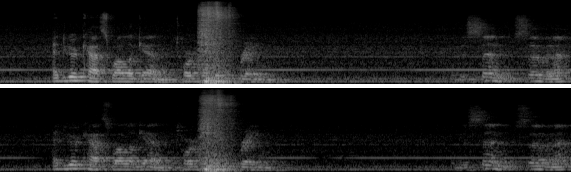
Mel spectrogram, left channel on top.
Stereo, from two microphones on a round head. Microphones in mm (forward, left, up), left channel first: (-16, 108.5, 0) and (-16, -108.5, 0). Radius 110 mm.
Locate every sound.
0.5 s a man speaking: 70° left (ahead or behind), 0.7 m; by 2.8 s 20° left (ahead or behind), 1.7 m
2.0 s tearing paper: 35° left (ahead or behind), 2.5 m
4.5 s a man speaking: 75° left (ahead or behind), 3 m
